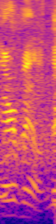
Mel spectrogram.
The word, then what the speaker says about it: Erbil: Erbil, yeah.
